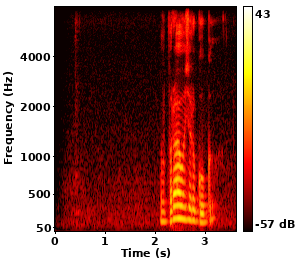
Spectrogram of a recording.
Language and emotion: Russian, neutral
